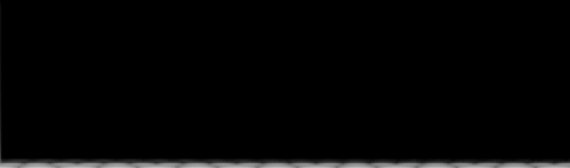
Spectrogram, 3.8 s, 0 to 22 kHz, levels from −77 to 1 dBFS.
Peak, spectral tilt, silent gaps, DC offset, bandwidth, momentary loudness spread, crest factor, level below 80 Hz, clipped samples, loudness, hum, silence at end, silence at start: -14 dBFS; -14.5 dB/octave; none; under 0.1%; 1.1 kHz; 3 LU; 8 dB; -78 dBFS; under 0.1%; -23 LUFS; none; 0 s; 0 s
